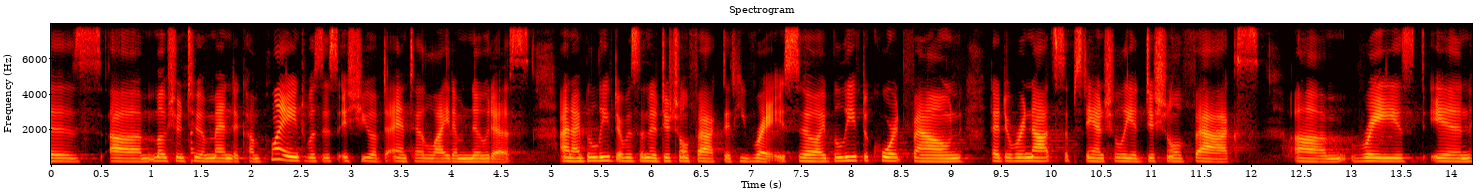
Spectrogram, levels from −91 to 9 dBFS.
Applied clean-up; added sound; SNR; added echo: none; none; none; none.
